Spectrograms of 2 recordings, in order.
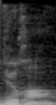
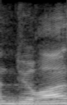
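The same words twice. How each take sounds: First: The final S is silent. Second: The final S is pronounced. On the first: "ça se trouve c'est plus joli que Duras" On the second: "moi je prononce hein"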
